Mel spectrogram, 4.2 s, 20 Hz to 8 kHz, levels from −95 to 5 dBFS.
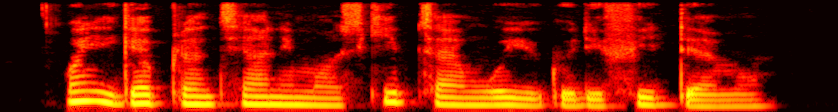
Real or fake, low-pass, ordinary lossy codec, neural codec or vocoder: real; 7.2 kHz; none; none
